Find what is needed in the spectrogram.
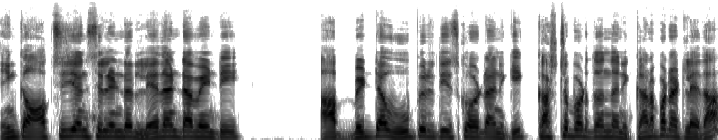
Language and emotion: Telugu, angry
